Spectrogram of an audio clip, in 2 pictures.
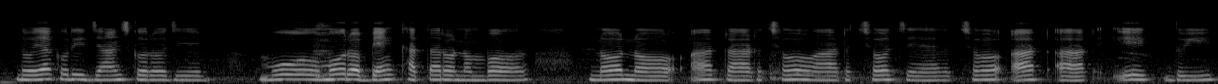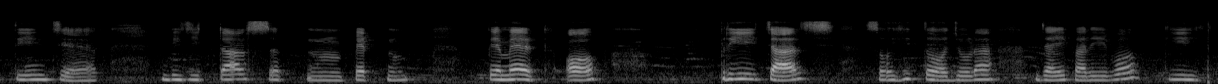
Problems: constant background noise, continuous background conversations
